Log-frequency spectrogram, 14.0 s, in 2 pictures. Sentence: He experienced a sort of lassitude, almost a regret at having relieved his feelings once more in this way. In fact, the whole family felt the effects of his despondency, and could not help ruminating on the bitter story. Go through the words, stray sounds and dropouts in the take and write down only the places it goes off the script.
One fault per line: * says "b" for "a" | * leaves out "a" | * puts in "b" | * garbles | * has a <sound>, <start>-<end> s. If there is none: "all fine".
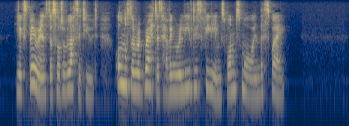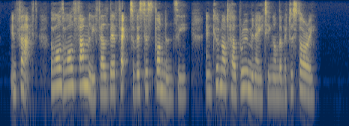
* puts in "whole"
